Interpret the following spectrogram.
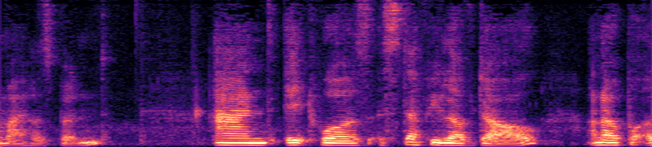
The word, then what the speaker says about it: Steffi Love: doll for Christmas um this is obviously Stephy love or sty love because she is a German doll and that's apparently how they pronounce it um now not only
